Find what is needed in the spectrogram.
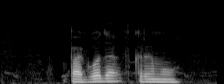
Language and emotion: Russian, neutral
